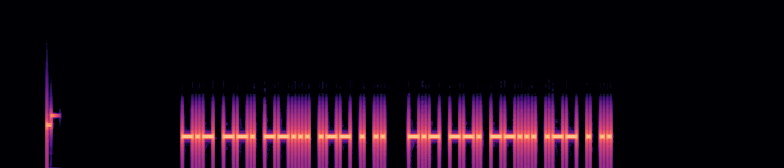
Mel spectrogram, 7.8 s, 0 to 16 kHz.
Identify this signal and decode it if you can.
Morse code, heard as a keyed tone, about 34 wpm, 700 Hz. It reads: KG7WEI KG7WEI
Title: USA Call Signs Repeated 2x 35wpm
